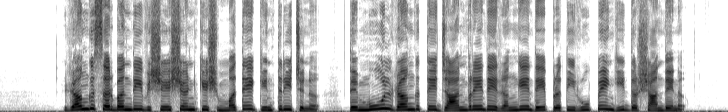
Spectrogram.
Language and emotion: Dogri, neutral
